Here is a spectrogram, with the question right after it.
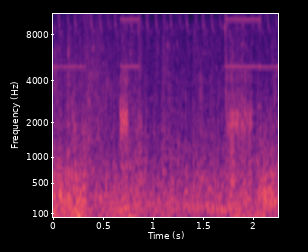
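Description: Pequod, the support helicopter in Metal Gear Solid 5: The Phantom Pain, arriving at a marker, its rotor roaring steadily in a dense, continuous wash with rhythmic chopping, loud and close throughout.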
